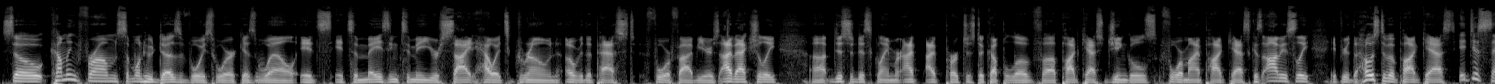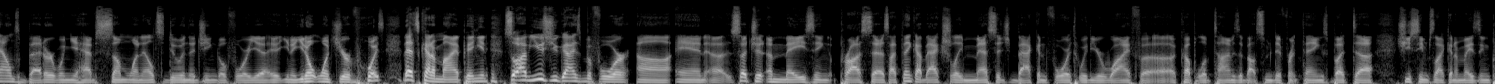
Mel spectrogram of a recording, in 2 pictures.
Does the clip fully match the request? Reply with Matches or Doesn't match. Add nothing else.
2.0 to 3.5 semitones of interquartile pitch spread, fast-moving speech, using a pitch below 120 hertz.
Matches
